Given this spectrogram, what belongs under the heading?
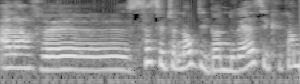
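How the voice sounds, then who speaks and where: A woman with a Quebec accent speaks at a fairly high pitch over noticeable background noise. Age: 60s. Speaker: sewing podcaster. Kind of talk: tutorial. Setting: home sewing studio. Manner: casual, hesitant with many fillers.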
